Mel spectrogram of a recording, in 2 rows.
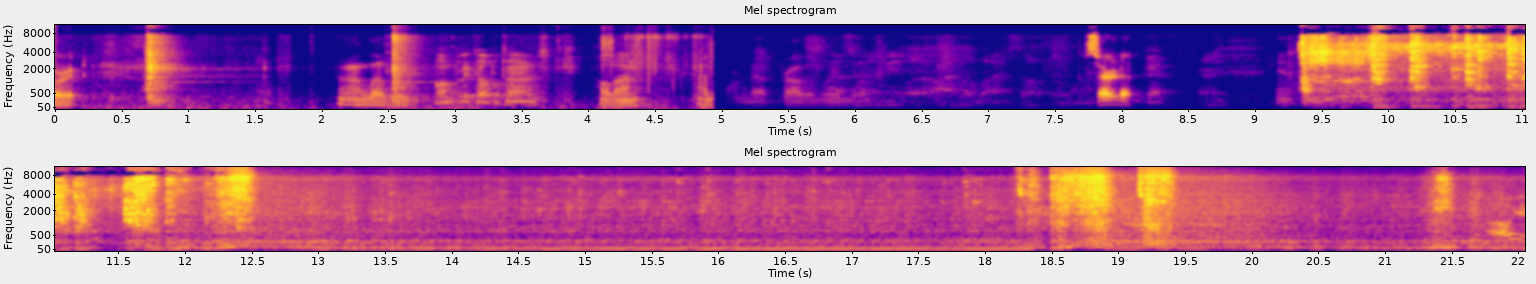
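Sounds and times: engine revving bursts: 9.4 - 14.5, 17.5 - 22.0
car engine starting and idling: 9.4 - 22.0.

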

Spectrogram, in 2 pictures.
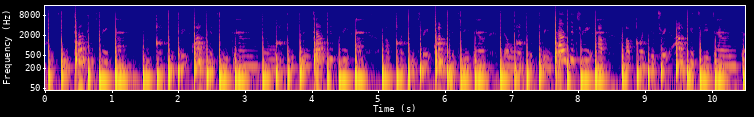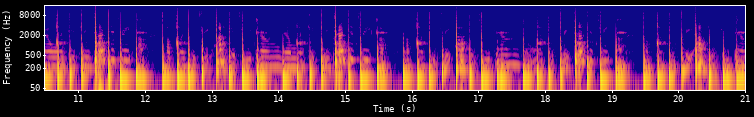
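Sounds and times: frame drum played with a stick: 0.0 - 21.0.

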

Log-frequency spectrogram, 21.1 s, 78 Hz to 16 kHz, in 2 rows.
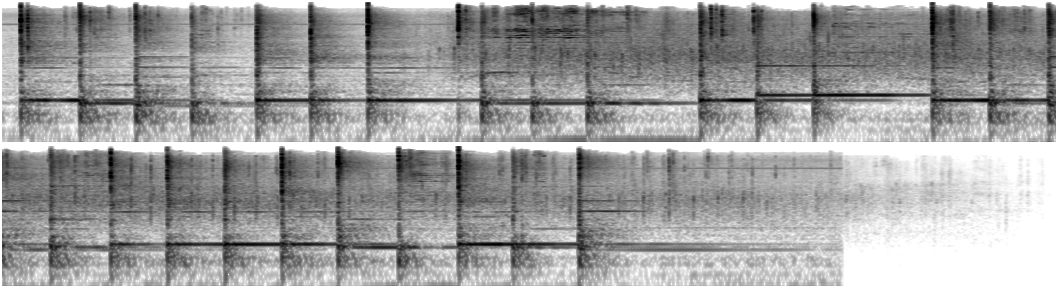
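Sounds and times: scuba tanks ringing on hard floor: 0.0 - 19.0.

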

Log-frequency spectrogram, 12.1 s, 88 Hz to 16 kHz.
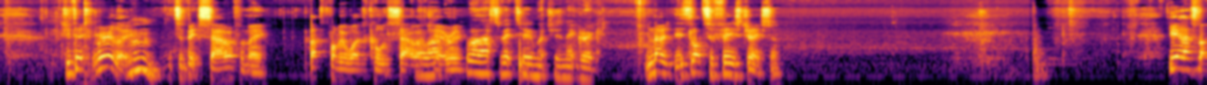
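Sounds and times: breathy drinking sound: 0.0 - 0.6, 8.0 - 11.7.

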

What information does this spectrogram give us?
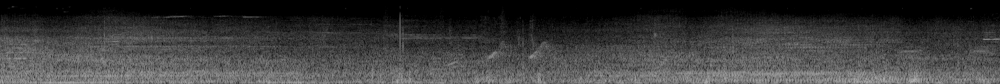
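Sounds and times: road traffic going by: 0.0 - 10.0
wind rumble on microphone: 8.2 - 9.7.

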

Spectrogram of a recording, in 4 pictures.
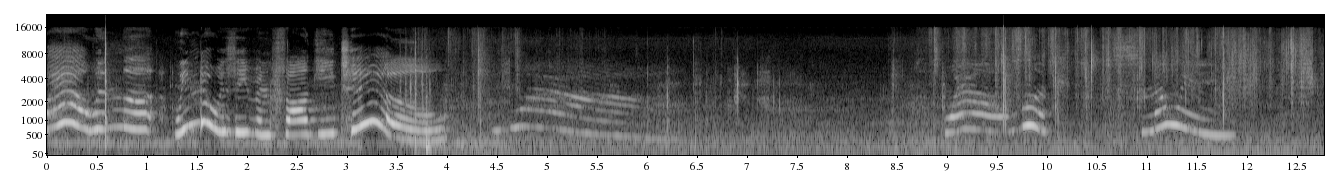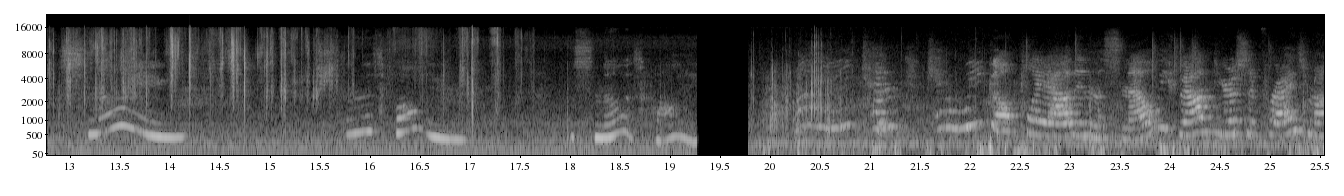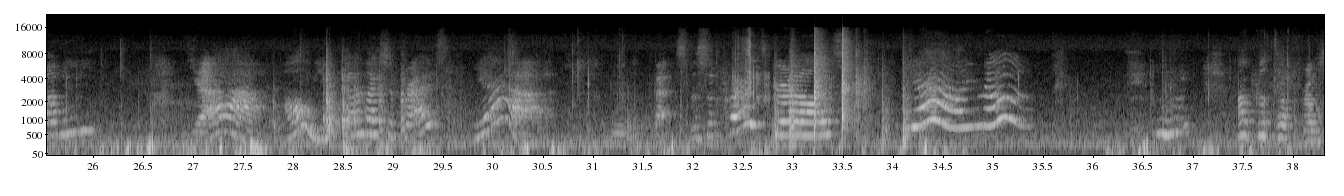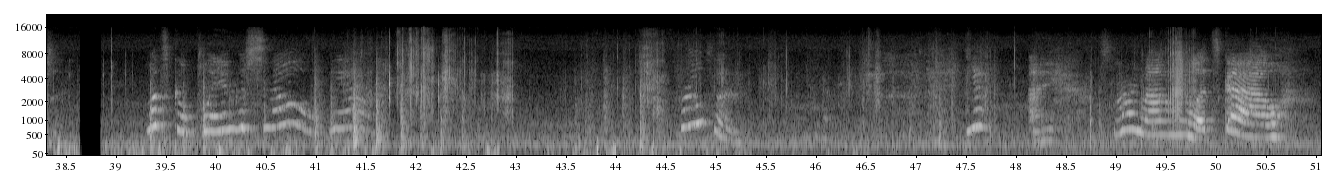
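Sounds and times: high-pitched childlike play voice: 0.0 - 6.4, 8.9 - 12.0, 12.9 - 14.2, 15.8 - 17.0, 20.1 - 26.0, 27.0 - 33.5, 34.1 - 35.4, 36.4 - 38.5, 39.3 - 41.8, 44.6 - 45.4, 47.5 - 50.8.

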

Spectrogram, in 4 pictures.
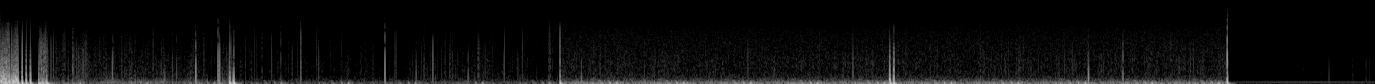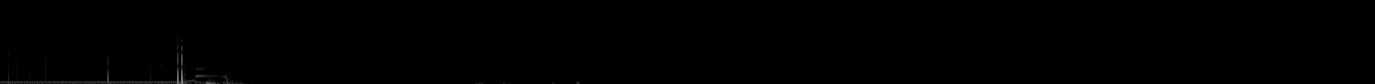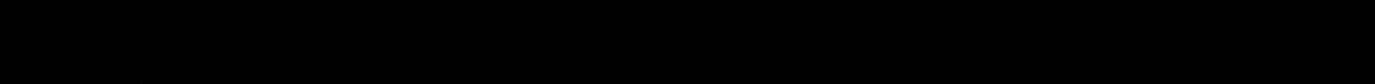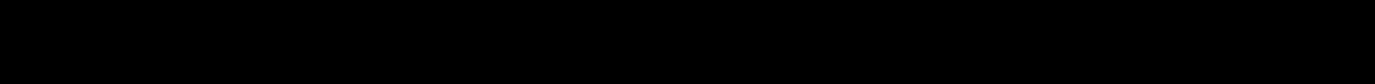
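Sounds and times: faint steady hum: 0.0 - 16.7.

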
